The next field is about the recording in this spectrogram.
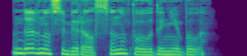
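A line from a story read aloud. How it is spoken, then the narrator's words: Calm snorting reply. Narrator (Russian): Кесарь невозмутимо хмыкнул и ответил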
